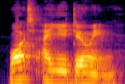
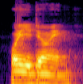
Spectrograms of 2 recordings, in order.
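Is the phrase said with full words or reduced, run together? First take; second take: full; reduced. First: Every word is said fully and separately. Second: The words are run together and reduced, quickly. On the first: "I say the proper English phrase" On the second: "I'll repeat the pronunciation shift one"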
